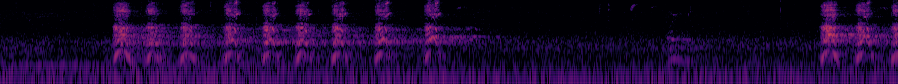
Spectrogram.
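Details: Nuisance barking from a dog: roughly eight rapid, clipped barks in a fast burst, silence for a few seconds, then a new volley starting at the end, with a constant low droning hum behind.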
